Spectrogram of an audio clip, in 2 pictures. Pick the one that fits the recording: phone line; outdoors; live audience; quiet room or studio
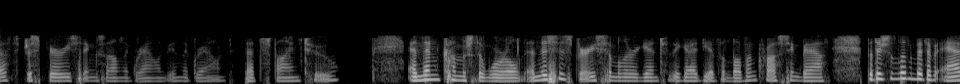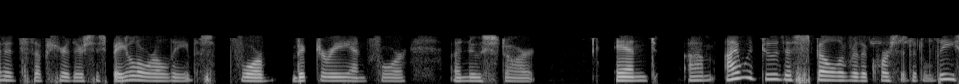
phone line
